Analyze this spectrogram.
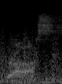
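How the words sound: It is said in a Southern British accent.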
